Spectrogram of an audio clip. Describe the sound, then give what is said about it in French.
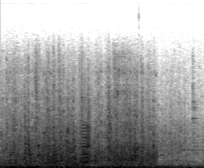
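A stagecoach arriving makes a loud, continuous rumbling clatter that holds strong, then thins and fades noticeably partway through. “Attention ! La diligence arrive.”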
